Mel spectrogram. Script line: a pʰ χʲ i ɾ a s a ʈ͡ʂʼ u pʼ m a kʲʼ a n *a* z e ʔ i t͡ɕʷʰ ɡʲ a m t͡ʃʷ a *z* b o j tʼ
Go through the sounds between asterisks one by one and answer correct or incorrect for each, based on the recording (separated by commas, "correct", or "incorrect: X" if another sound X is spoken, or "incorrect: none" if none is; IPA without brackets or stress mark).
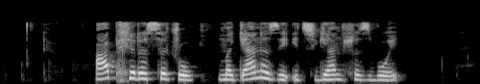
correct, correct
